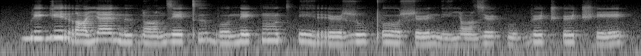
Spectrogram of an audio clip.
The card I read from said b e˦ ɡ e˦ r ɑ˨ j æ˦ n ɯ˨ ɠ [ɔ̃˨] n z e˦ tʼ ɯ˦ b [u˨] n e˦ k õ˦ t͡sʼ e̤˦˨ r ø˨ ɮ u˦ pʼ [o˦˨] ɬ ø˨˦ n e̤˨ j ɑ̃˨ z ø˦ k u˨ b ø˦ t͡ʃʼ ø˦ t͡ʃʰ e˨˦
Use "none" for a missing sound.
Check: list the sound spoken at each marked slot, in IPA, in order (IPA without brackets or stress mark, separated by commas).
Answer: ɑ̃˨, o˨, o˦˨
